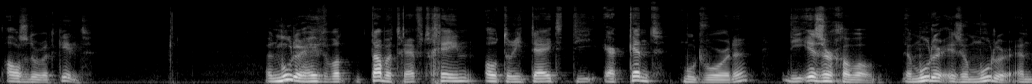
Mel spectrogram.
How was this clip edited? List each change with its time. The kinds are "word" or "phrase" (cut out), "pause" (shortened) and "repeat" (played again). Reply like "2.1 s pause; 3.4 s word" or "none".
7.6 s pause; 8.9 s pause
